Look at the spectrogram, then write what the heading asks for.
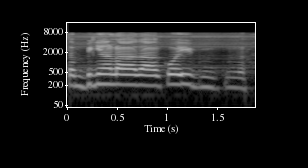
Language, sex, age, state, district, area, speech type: Dogri, female, 45-60, Jammu and Kashmir, Udhampur, rural, spontaneous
